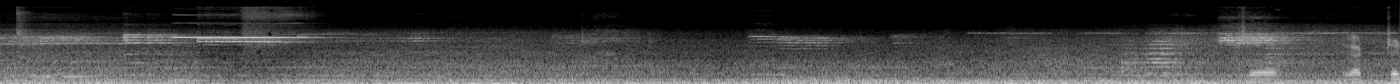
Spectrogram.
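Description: Steady rumble of street traffic with several short, high-pitched horn toots a few seconds apart.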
